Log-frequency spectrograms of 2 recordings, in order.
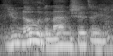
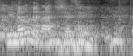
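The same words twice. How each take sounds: First: Said in the usual way. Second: "know the man shitting" louder, higher and drawn out; punchline repeated loud, slow and high-pitched; emphatic repeat. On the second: Real, not acted.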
